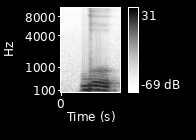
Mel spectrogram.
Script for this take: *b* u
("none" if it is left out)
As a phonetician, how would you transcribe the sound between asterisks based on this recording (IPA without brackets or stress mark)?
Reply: b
